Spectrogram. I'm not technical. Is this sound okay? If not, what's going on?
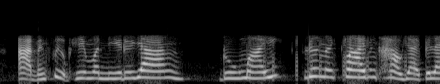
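No. There are two problems in this speech clip.

The first is a block of digital silence, which happens three times: at 0.38 s, at 1.67 s, and at 3.08 s. The sound stops dead for a tiny moment and then comes straight back with no fade, so you hear a sharp tick. The first two are extremely brief. The one at 3.08 s lasts about 5 milliseconds and sounds more like a tick or a small dip. Each is a single isolated click rather than part of a rhythm. It most often happens when the playback software is late refilling its buffer, and the 3.08 s gap fits a 256-sample buffer.

The second is GSM signalling bursts, from 2.49 s to 4.16 s. A 2G mobile phone nearby was exchanging brief radio messages with the network, and the audio circuit picked them up. What sets it apart from the silence gaps is that it keeps going: a galloping dit-dit-dit of ticks and short buzzy patches. 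The buzz has a steady low pitch of about 217 Hz, and it sits under the voice.

The muffled, telephone-like quality comes from the phone-line coding and is normal for this kind of line.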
